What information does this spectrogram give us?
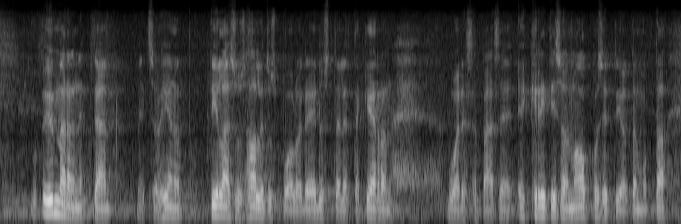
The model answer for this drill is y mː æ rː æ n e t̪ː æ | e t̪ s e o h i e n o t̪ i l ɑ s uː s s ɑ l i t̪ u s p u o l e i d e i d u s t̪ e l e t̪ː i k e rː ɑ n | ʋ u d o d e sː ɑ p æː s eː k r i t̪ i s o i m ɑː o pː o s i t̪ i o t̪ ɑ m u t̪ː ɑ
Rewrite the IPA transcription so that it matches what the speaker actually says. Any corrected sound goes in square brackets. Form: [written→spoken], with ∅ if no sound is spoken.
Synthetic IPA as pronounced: y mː æ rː æ n e t̪ː æ | e t̪ s e o h i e n o t̪ i l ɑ s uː s [s→h] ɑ [l→lː] i t̪ u s p u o l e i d e [i→e] d u s t̪ e l e t̪ː [i→æ] k e rː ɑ n | ʋ u [d→∅] o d e sː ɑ p æː s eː k r i t̪ i s o i m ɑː o pː o s i t̪ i o t̪ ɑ m u t̪ː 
